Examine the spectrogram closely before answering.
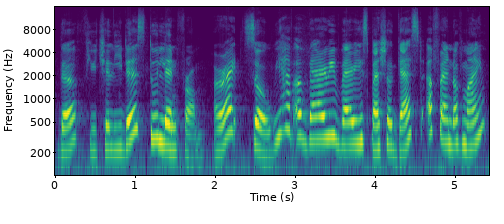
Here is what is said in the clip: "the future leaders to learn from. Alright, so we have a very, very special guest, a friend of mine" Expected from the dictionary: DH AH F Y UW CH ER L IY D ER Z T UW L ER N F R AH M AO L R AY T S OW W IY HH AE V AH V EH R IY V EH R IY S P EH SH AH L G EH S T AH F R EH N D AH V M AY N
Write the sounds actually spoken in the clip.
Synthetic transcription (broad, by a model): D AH F Y UW CH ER L IY D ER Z T UW L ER N F R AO M AO L R AY T S OW W IY HH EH V AH V EH R IY V EH R IY S P EH SH AH L G EH S T AH F R EH N D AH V M AY N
